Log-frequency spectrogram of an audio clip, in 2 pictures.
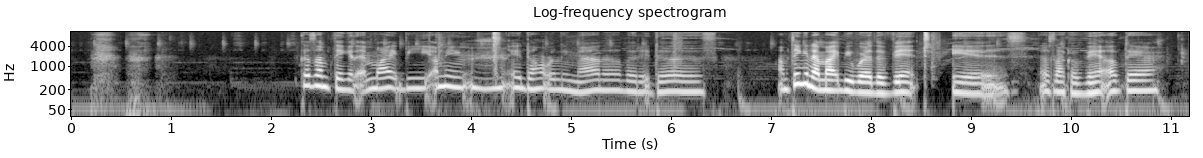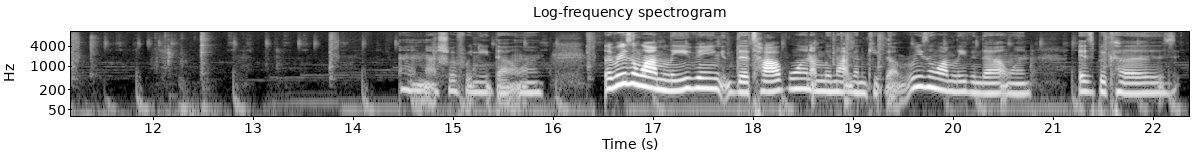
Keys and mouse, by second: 0.5-4.4 middle drag, 4.7-5.5 middle drag, 5.8-7.1 middle drag, 11.3 ctrl+z, 12.4 ctrl+z, 13.0-15.2 middle drag, 17.0-17.6 shift+middle drag, 18.7 x, 21.2-22.3 middle drag.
